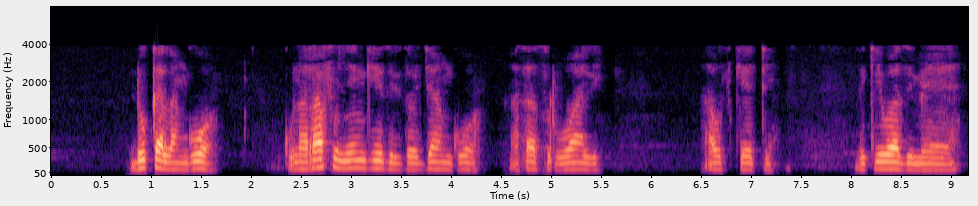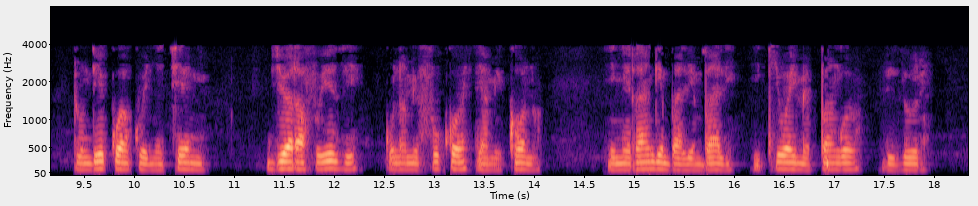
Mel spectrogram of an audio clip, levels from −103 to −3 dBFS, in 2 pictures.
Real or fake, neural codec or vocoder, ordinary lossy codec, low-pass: real; none; AAC, 16 kbps; 7.2 kHz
